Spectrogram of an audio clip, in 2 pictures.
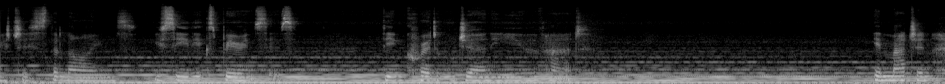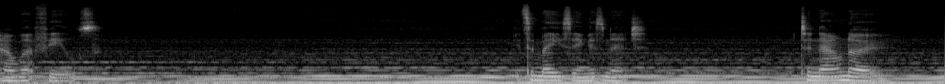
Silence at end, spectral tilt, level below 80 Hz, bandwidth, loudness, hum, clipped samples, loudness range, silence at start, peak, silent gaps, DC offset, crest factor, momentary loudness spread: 0 s; -6.5 dB/octave; -28 dBFS; 16 kHz; -22 LUFS; none; under 0.1%; 4 LU; 0 s; -6 dBFS; none; under 0.1%; 14 dB; 7 LU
